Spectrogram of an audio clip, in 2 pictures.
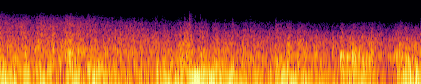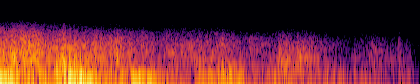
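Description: A long roll of thunder over falling rain. It swells a couple of times, then dies away near the end.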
